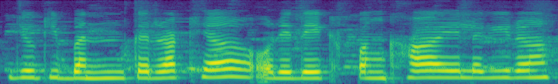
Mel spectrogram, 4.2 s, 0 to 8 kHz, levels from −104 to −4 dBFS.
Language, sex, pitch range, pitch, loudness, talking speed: Punjabi, female, 225-245 Hz, 240 Hz, -15 LUFS, 160 wpm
